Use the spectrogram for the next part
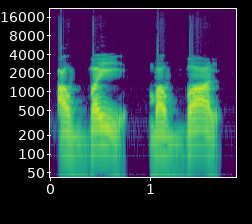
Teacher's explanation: அவ் என்பது 2 மாத்திரை, அது குறுகி ஒலிக்கும் பொழுது 1 மாத்திரை. எடுத்துக்காட்டு அவ்வை, வவ்வால் 1 மாத்திரையாக குறைந்தது. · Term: ஔகார குறுக்கம்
